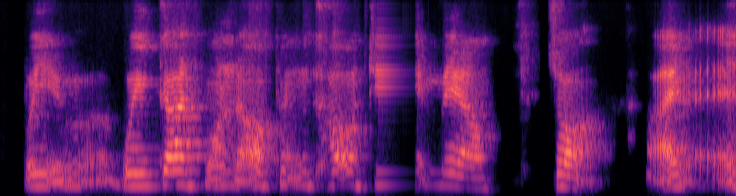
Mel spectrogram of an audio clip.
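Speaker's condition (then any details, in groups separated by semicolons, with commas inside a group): Motor neuron disease; about 18 plus years since onset, physiotherapy, still mobile; uses breathing machine, physiotherapy for breathing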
